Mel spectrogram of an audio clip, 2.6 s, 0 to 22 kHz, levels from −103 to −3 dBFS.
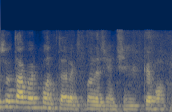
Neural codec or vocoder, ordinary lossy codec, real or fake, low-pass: codec, 16 kHz, 2 kbps, X-Codec, HuBERT features, trained on general audio; none; fake; 7.2 kHz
